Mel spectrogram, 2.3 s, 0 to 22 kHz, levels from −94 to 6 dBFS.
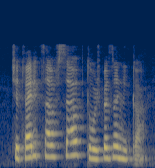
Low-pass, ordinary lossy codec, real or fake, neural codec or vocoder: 7.2 kHz; none; fake; codec, 16 kHz, 16 kbps, FreqCodec, smaller model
